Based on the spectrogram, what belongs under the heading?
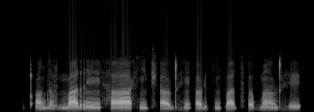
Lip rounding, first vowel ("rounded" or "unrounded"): unrounded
